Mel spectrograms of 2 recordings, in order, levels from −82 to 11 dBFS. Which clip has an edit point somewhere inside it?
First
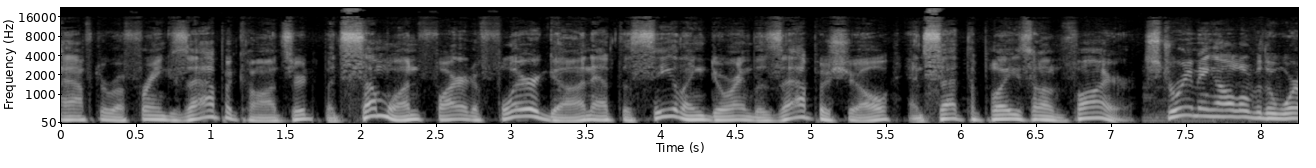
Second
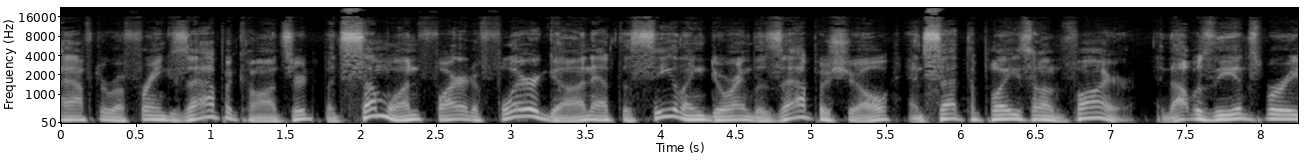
first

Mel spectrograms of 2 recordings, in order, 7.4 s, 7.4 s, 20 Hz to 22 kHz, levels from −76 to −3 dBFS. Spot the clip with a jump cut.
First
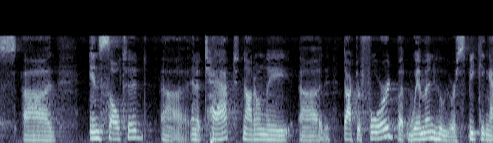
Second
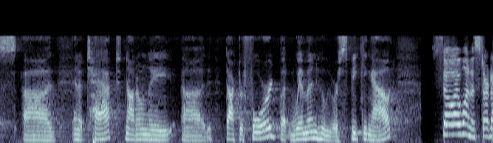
second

